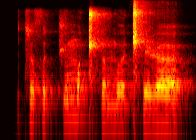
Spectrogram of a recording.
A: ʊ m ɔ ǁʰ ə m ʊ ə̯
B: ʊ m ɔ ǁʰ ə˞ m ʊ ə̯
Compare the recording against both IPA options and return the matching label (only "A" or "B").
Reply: A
